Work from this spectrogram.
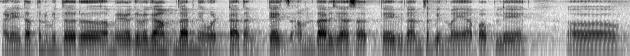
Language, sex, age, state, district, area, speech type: Goan Konkani, male, 18-30, Goa, Tiswadi, rural, spontaneous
